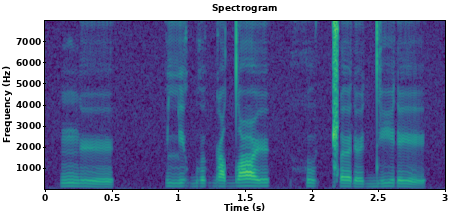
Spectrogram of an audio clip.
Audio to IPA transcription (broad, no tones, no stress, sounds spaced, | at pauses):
ŋ ʏ | lʲ ə ɡʷ ɪ ɡʷ ɪ dˤ ø | h u ǁ ə ɾ ø d i ɾ ɪ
